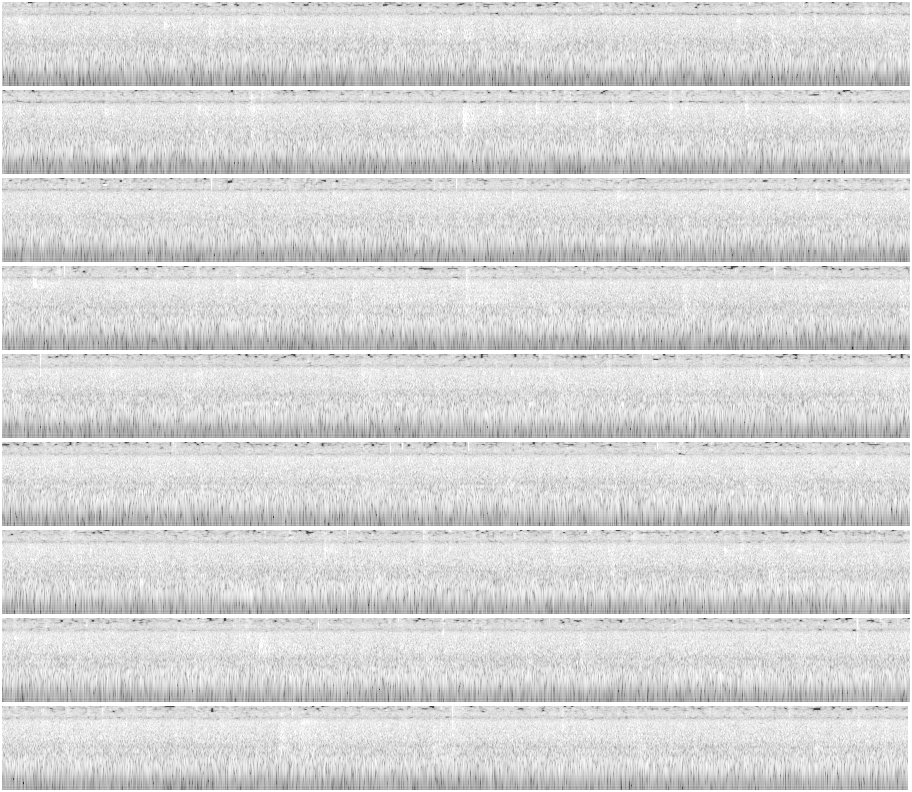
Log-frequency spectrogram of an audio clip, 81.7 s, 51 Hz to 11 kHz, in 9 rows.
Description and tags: Binaural Light-Harder Rain Skopje Balcony Noise
A bit stronger and longer rain sample rec with Sony M10 and Binaural Earbuds.
Rain, Ambient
